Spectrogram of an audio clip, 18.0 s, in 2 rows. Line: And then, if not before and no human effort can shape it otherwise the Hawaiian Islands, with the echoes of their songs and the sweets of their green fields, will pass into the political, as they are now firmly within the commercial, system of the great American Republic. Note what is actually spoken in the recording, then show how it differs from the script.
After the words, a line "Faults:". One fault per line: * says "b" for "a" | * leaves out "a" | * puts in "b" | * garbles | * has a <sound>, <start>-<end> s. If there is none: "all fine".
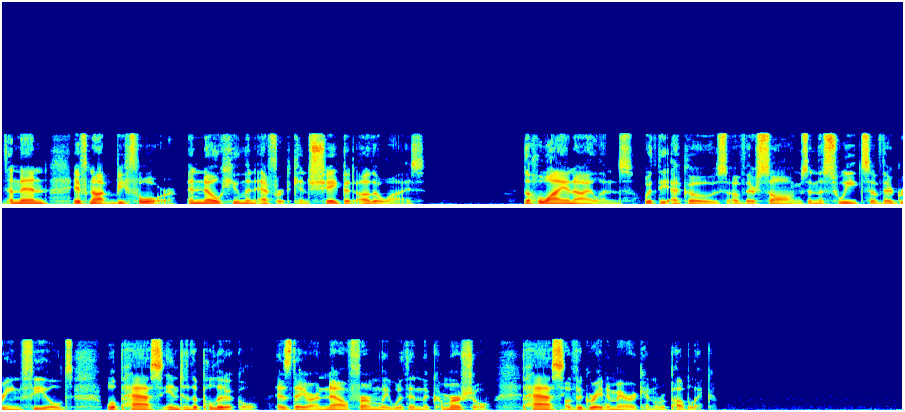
And then, if not before and no human effort can shape it otherwise the Hawaiian Islands, with the echoes of their songs and the sweets of their green fields, will pass into the political, as they are now firmly within the commercial, pass of the great American Republic.
Faults:
* says "pass" for "system"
